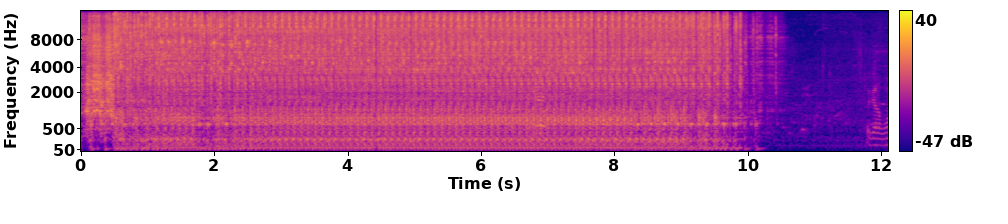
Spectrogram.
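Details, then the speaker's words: 1988 Harley FXR V-twin after cam change and pushrod adjustment, cold start in neutral after pre-lubing lifters, thin oil: runs with steady light ticking about three per second over the lope; one or two hydraulic lifters still noisy, oil pressure good. "got a 1 or 2 in there still making noise, but yeah, that's pretty good oil pressure."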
